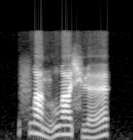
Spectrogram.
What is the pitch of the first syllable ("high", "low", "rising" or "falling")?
falling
